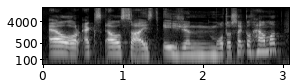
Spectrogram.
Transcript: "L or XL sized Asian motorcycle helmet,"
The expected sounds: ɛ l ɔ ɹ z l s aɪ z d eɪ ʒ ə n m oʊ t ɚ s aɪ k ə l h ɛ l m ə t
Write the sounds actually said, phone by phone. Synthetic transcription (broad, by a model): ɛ l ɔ ɹ s l s aɪ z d eɪ ʒ ə n m oʊ t ɚ s aɪ k ə l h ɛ l m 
